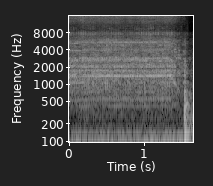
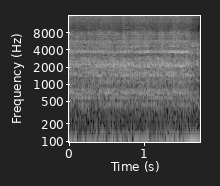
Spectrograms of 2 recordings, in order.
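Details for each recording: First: Matco Infinium MCL1238R 3/8 12V electric ratchet, over 10 years old: motor whirs with thin, strained tone for 1.5 seconds then clunks to a stop; worn RS550 motor lacking power, sometimes smokes, to be replaced. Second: Matco Infinium MCL1238R 12V 3/8 electric ratchet, over 10 years old and previously slow, weak and smoking, after a replacement RS550 motor, on a dead battery: a steady high whir, briefly stopped and restarted, even but soft; normal running.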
